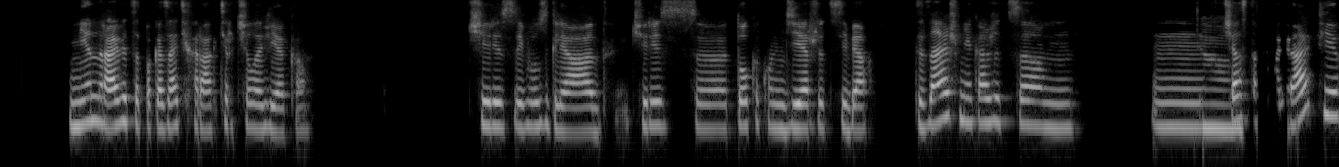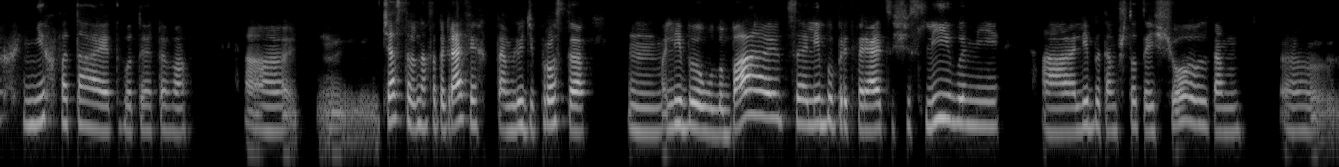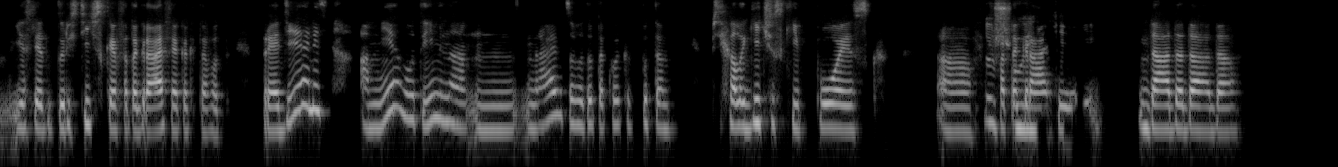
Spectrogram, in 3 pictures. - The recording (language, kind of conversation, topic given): Russian, advice, Как принять, что разрыв изменил мои жизненные планы, и не терять надежду?
- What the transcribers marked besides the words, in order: other background noise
